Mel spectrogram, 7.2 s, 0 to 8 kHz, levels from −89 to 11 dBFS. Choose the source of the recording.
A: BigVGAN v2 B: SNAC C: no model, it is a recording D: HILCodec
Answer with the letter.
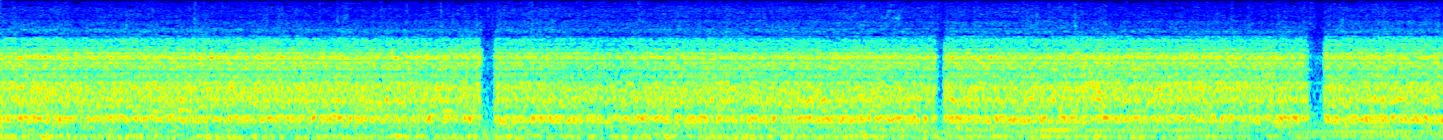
C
